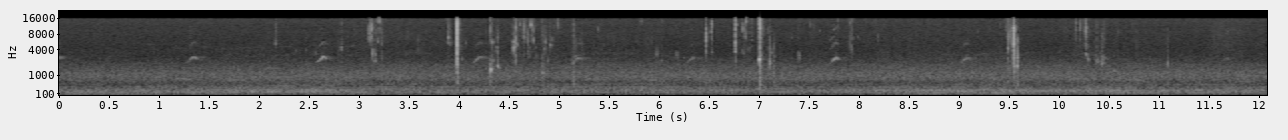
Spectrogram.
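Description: Water sloshing and swishing in a plastic gold pan as it is swirled, with a few sharp clicks, the loudest sounds, about a third and two-thirds of the way in and again near the end.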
